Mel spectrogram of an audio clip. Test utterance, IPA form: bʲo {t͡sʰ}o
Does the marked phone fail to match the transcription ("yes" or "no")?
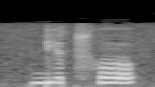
no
